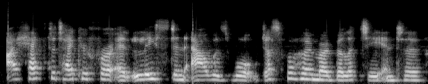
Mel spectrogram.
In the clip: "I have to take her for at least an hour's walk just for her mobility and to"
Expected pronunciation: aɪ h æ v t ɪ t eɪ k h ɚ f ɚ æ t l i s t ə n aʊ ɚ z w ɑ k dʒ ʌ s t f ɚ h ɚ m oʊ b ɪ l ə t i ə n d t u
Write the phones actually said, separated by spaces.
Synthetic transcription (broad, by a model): aɪ h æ f t ɪ t eɪ k h ɚ f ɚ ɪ t l i s t ə n aʊ ɚ z w ɑ k dʒ ʌ s t f ɚ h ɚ m oʊ b ɪ l ə t i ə n t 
